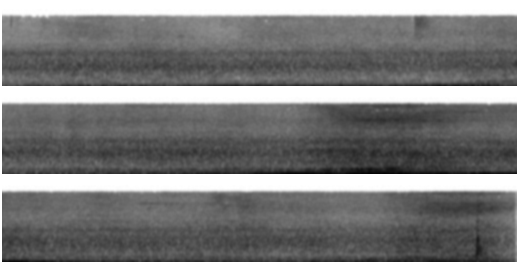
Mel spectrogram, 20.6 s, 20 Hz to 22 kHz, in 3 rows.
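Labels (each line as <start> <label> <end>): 0.0 A large group of vehicles creates loud traffic noise outdoors. 20.6
2.1 A muffled sound of birds in the distance. 8.7
10.0 A vehicle passes by loudly and very close. 14.8
20.0 A dull thumping sound. 20.2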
